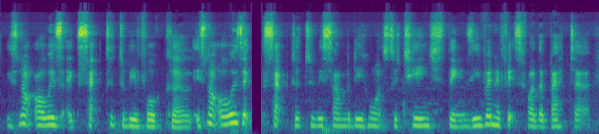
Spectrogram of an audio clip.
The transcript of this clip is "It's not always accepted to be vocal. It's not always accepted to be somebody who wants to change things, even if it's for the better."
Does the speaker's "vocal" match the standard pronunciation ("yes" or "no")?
yes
